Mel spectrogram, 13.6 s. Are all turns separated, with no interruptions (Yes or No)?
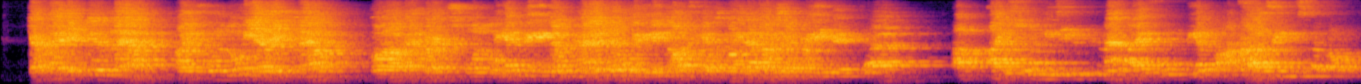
No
